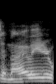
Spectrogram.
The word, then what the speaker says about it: Anialator: band from Canada yes the pronunciation is the same as ours Annihilator we spell it different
